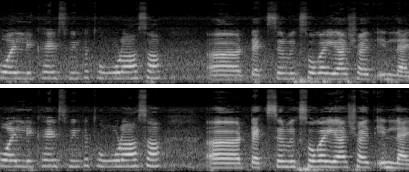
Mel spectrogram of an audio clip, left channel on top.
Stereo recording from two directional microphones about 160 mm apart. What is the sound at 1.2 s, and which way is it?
Speech, 70° right (ahead or behind).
